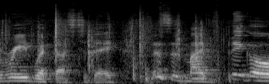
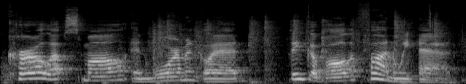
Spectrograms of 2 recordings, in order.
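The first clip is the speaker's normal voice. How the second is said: put-on reading to children. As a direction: lull the class like a bedtime story. Reads picture book to class.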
